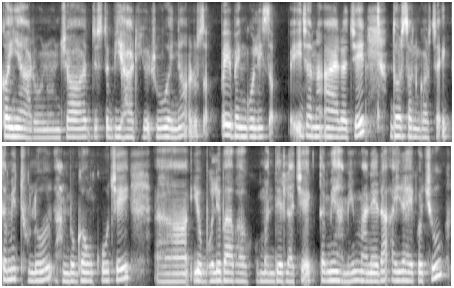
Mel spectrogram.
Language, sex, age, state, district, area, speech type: Nepali, female, 18-30, West Bengal, Darjeeling, rural, spontaneous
